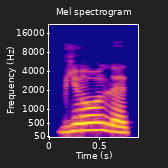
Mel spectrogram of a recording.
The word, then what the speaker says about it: Violeta: the word because yes it's not violet it's like yo let which is kind of how you say it in Spanish but yeah also they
